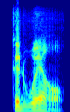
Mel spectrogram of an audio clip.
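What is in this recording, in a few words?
"goodwill", American English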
